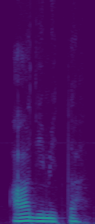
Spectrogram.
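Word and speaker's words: animitta: A자 앞에가 그게 아라고 발음하는데 니미따라는 단어 많이 나오는데 거기에 A자가 붙은 거예요. 니미따가 아니다. 안 니미따다. 그 소리예요.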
